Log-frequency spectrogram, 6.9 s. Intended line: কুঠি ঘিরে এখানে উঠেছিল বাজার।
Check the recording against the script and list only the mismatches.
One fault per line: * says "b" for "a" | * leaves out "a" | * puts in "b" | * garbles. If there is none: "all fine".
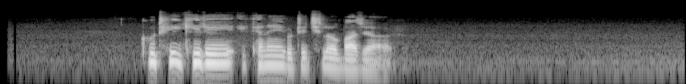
all fine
